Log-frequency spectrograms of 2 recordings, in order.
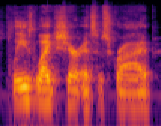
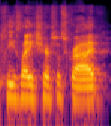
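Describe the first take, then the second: First: It is said slowly and clearly. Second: It is said fast.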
